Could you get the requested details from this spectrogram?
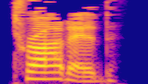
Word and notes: trotted: British English

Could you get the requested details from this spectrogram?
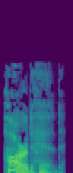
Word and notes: hardhead: British English

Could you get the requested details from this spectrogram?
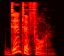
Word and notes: dentiform: British English

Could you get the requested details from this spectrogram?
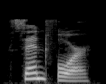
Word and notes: send for: British English

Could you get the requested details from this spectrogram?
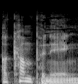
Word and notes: accompanying: British English

